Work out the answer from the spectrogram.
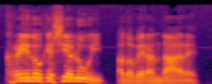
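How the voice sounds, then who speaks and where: A man reading aloud, voicing a stern old grandfather who questions his grandsons in a loud, commanding way. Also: medium pitch, expressive, normal speed, no room sound, clean studio sound, natural voice.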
